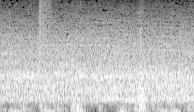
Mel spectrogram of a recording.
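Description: A wrestler's body thuds onto the ring mat.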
